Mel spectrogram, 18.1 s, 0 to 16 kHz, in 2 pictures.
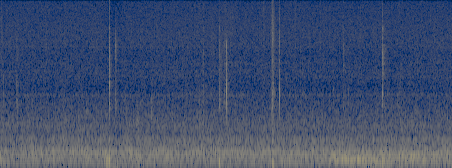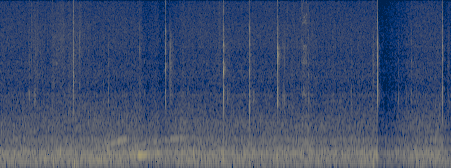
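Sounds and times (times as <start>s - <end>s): low rumble: 6.1s - 14.5s.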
